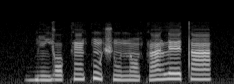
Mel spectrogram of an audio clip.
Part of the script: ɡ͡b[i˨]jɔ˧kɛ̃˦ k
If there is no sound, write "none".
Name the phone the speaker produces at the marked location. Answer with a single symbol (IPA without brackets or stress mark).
ĩ˨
